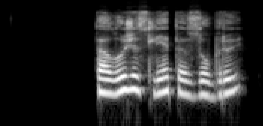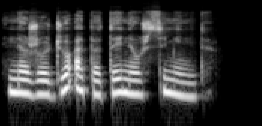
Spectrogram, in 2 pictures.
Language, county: Lithuanian, Vilnius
